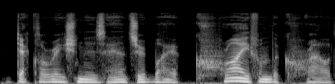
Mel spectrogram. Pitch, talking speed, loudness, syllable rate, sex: 110 Hz, 180 wpm, -17 LUFS, 4.8 syllables/s, male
